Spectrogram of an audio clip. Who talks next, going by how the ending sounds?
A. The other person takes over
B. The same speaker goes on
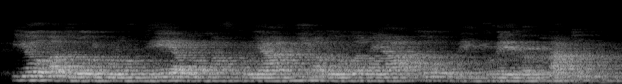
B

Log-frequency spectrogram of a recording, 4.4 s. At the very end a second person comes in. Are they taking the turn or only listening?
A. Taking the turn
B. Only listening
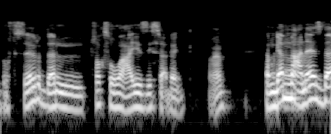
B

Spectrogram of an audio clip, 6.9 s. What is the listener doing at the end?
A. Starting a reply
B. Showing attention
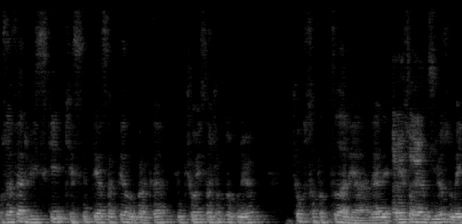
B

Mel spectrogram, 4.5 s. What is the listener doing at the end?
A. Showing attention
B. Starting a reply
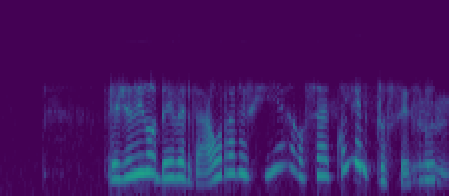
B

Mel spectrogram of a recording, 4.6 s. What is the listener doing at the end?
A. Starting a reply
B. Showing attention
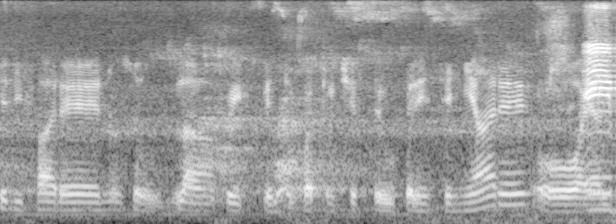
A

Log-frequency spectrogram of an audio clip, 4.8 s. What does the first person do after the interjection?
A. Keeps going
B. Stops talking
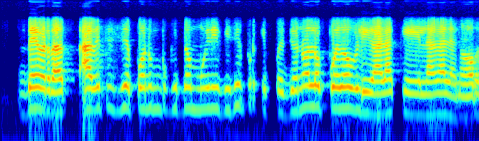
A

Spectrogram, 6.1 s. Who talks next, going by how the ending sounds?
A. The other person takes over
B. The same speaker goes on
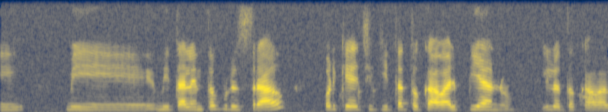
B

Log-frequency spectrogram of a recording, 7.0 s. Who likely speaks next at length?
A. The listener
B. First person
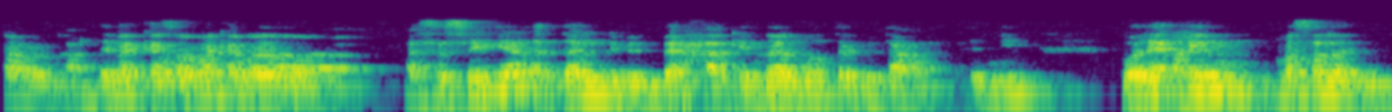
B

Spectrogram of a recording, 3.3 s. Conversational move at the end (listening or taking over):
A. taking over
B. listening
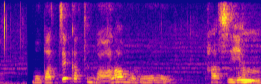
A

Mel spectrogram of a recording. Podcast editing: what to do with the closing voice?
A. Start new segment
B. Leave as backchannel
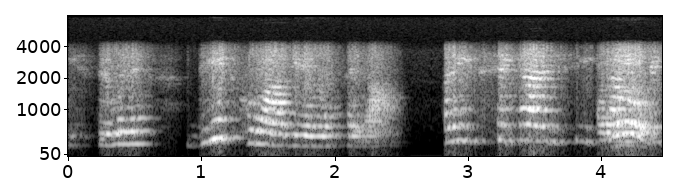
A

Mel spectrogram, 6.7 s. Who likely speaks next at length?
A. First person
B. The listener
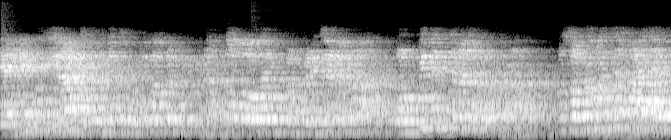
A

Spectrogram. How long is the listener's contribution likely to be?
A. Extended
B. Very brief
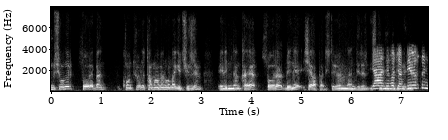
A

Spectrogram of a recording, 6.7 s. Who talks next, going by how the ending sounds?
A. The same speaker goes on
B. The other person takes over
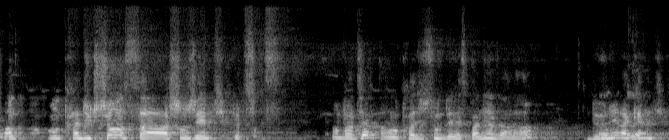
A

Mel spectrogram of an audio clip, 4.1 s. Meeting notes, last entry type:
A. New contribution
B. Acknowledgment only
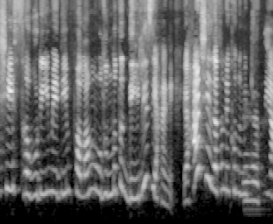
B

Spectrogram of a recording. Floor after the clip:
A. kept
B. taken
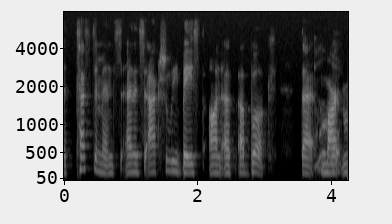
A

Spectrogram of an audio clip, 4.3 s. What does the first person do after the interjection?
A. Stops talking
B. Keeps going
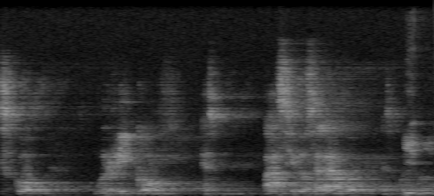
A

